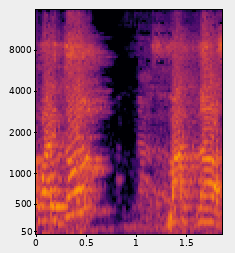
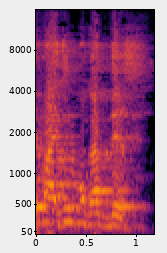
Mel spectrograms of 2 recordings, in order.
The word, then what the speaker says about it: বাইতুল মাকদাস: পারবেন নাকি বাইতুল মাকদাস আরবি উচ্চারণ হলো বাইতুল মাকদাস আর আমরা বাংলায় বলি বাইতুল মুকাদ্দাস কি বলি না এটা ছিল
